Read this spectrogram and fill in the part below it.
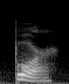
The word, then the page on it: boar: American English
